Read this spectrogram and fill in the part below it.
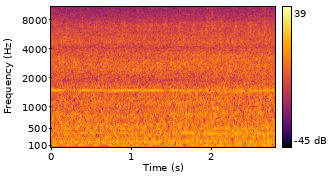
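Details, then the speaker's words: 2006 Chevy Silverado 2500HD LBZ Duramax diesel, 400k+ miles, idling with newly replaced AC compressor clutch engaged: steady idle with faint even whine, no squeal or chirp; AC engages well and moves lots of air. "AC engages real nice. It's moving a lot of air."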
